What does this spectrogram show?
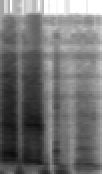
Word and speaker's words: শাশ্বত: তারপরে শাশ্বত, শাশ্বত বানানটিতে প্রমিত উচ্চারণ রয়েছে তালেবর সয়াকার তালেবর শয় হসন্ত তালেবর স তওকার, শাশ্বত।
